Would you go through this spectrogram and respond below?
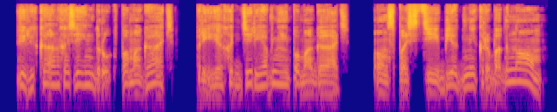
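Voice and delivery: very high, ringing, scared, frightened voice. A nightmare creature argues with itself, switching to a ringing, higher, frightened voice. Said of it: "Становился звонче, выше, испуганнее".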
